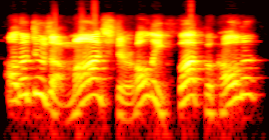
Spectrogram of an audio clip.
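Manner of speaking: high, loud, blown away; hyped reaction. Real, not acted. Streamer amazed by a fighter's knockout reel, loud and high. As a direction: cheer at the highlight like a fan.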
